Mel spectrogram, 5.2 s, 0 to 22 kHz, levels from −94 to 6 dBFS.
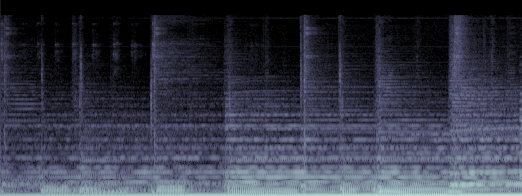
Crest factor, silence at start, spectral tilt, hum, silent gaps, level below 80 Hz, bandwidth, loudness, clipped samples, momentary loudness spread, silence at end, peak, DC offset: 14 dB; 0 s; -7.5 dB/octave; none; none; -32 dBFS; 16 kHz; -28 LUFS; under 0.1%; 11 LU; 0 s; -8 dBFS; 9%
